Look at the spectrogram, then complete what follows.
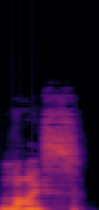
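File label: "lice", British English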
